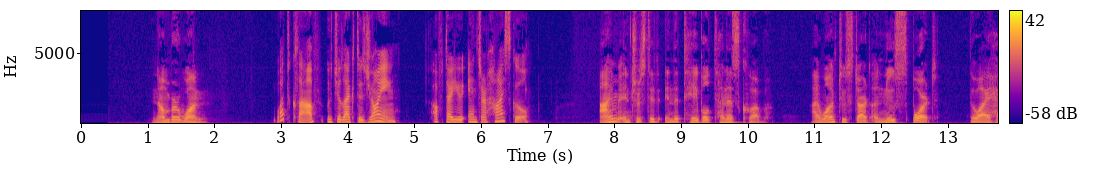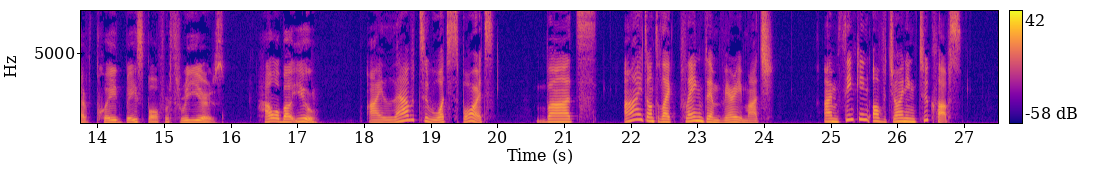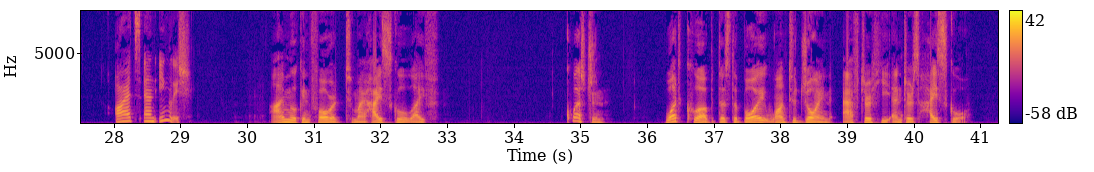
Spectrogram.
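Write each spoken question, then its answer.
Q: What club does the boy want to join after he enters high school?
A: The table tennis club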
